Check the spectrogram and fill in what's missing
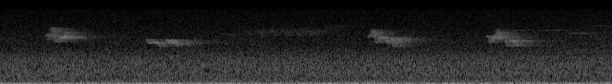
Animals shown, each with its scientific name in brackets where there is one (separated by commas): Red-eyed Vireo (Vireo olivaceus), Black-throated Blue Warbler (Setophaga caerulescens)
